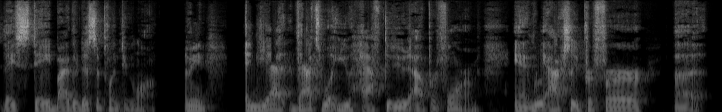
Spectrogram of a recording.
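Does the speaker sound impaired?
No.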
